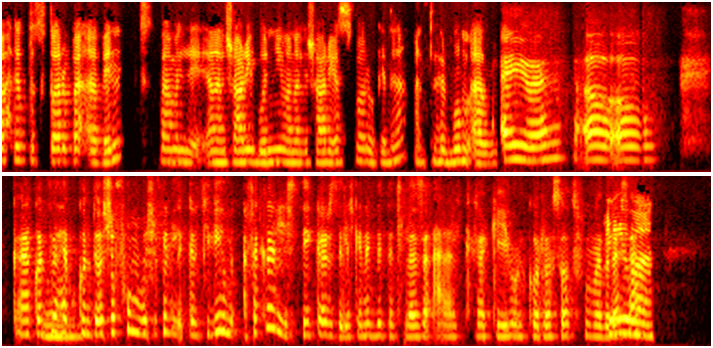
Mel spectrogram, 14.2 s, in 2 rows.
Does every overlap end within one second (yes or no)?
yes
